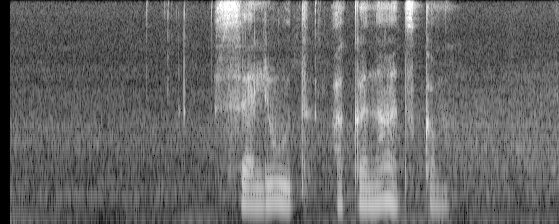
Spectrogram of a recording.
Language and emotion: Russian, neutral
